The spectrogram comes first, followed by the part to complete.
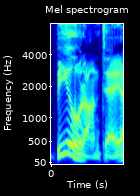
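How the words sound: The name is pronounced the Japanese way. "I heard Japanese people pronounce it as Biollante"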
